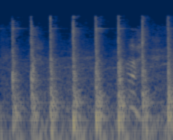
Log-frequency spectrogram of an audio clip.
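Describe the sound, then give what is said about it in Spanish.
Hammer blows driving a nail into a wooden plank held against a door, eight sharp, evenly spaced knocks in a steady rhythm, each with a brief woody thud. “Manny sostiene un trozo de madera contra la puerta y Ove la fija con un clavo. Cuidado con los dedos. ¡Clávalo bien!”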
